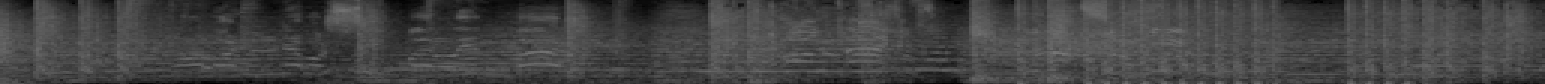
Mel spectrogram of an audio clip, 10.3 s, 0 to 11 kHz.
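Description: Dense gunfire from Company of Heroes 2 fills the whole stretch: rapid machine-gun bursts and single shots layered over battle noise and explosions, loud and continuous, with commentary talk running underneath.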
